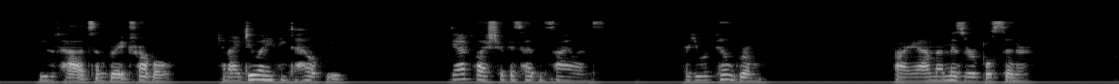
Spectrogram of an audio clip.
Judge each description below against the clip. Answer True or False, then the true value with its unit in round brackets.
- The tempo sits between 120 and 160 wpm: True (155 wpm)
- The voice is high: False (160 Hz)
